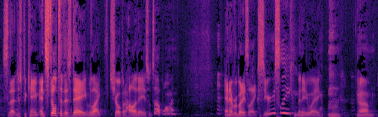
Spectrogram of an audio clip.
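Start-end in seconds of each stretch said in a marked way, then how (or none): 2.9-3.5 high-pitched, softer mock greeting; imitated family holiday hello; playful greeting. 5.2-5.8 high-pitched incredulous question; mock-appalled onlooker; imitated disbelief. Retold reaction of shocked onlookers.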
